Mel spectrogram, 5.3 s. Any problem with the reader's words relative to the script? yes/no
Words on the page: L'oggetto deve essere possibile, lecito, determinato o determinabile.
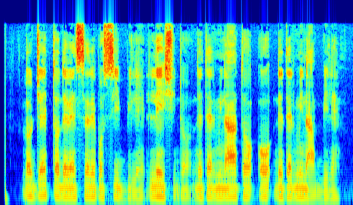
no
